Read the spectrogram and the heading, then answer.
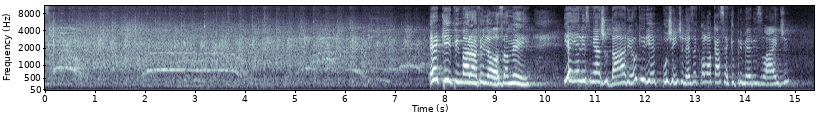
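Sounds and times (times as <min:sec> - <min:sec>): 
voices cheering: 0:00.0 - 0:00.9, 0:01.9 - 0:04.2, 0:04.9 - 0:07.7
audience applause: 0:00.0 - 0:07.7
speech: 0:07.7 - 0:09.8, 0:10.4 - 0:15.0.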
